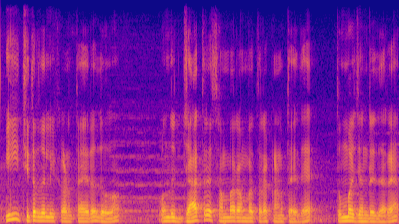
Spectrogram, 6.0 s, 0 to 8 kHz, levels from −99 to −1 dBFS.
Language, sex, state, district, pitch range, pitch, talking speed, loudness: Kannada, male, Karnataka, Bellary, 115-140 Hz, 125 Hz, 130 wpm, -19 LUFS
